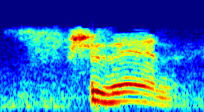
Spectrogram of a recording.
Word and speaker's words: Shazan: is this Jen yeah is this shazan or how do you say your name shazan yeah so sorry to call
